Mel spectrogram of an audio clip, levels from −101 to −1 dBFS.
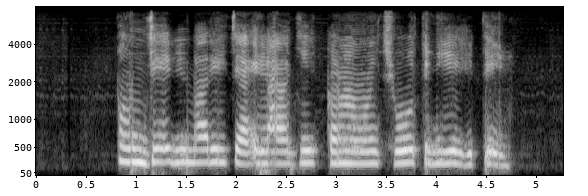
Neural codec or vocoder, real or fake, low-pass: codec, 44.1 kHz, 1.7 kbps, Pupu-Codec; fake; 7.2 kHz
